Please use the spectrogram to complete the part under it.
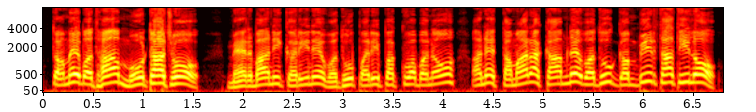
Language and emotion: Gujarati, angry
